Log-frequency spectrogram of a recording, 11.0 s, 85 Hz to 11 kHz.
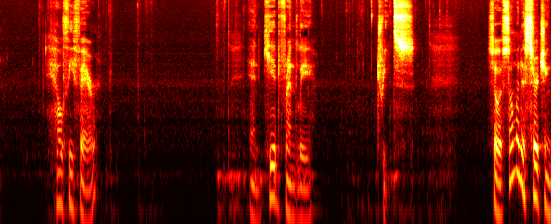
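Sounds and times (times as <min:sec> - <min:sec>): faint keyboard typing: 0:00.6 - 0:03.2, 0:04.3 - 0:09.2.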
